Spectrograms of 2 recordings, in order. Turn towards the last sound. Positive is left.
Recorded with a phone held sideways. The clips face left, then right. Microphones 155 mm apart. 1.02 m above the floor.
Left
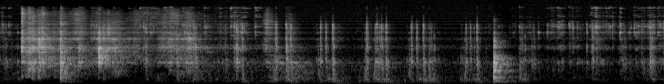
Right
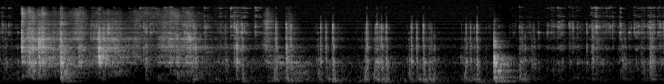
turn(degrees=50)  # may be behind; listen again after turning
